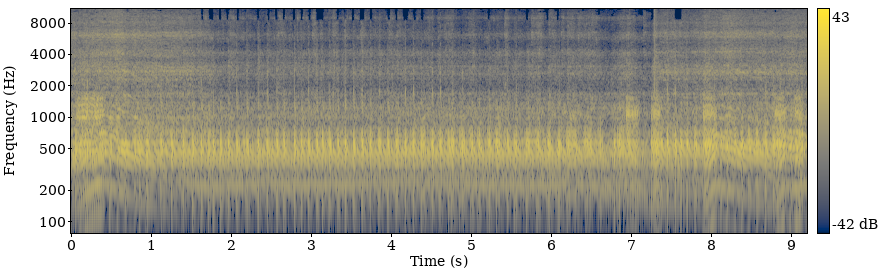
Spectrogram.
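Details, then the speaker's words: Homelite 240 chainsaw, low jet had been turned out about eight turns and high jet about one, suspected over-fuelling; low jet backed in a full turn: fast, buzzy run with a slight stumble near the end, still off tune, rough running. "i think the low jet is too high so we'll crank it back a full turn and crank the high jet out of full swing"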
